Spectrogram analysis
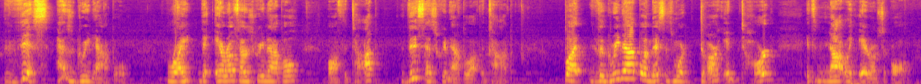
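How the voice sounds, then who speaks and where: A woman's voice: mid-range voice, expressive, unhurried, fairly bright tone. A young woman with a cold, chatting casually to camera as a fragrance reviewer, rambling with lots of fillers. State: has a cold, a bit congested.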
